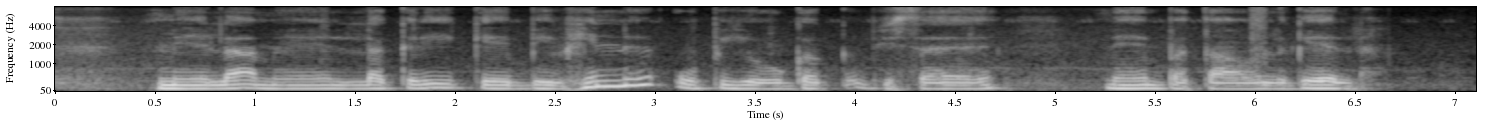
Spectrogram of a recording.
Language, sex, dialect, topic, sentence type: Maithili, male, Southern/Standard, agriculture, statement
